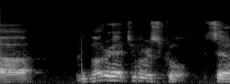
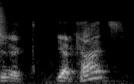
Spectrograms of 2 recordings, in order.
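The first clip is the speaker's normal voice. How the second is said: put-on Australian accent; 6 semitones higher, 5 dB quieter, slower than usual. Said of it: "I start talking to Australian guys".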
